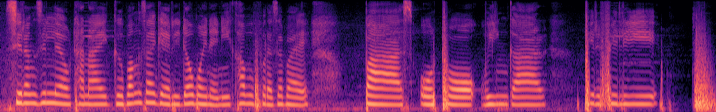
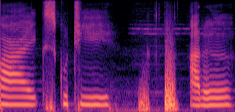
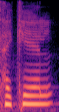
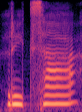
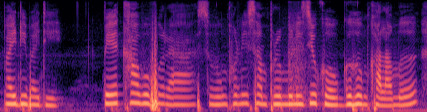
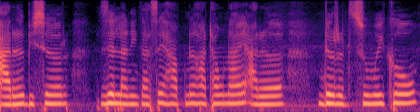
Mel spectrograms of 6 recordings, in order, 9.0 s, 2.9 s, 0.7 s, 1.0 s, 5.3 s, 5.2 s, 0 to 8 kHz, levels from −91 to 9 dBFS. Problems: background sounds at intervals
